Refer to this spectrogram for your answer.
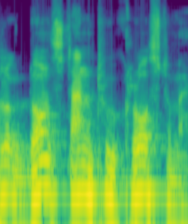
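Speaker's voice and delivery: ordinary delivery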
